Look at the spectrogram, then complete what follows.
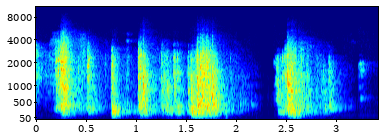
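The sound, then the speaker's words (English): A door is unlocked and opened: a quick run of clunks and rattles, a short pause, then a final louder creak-thud of it swinging open. No voices. “Open this door immediately, or I'll have to send for a doctor.”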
